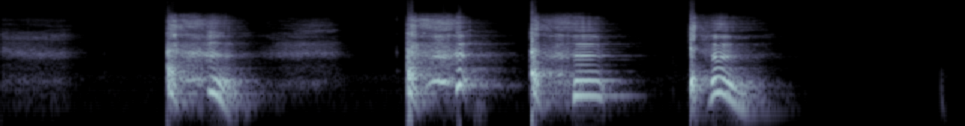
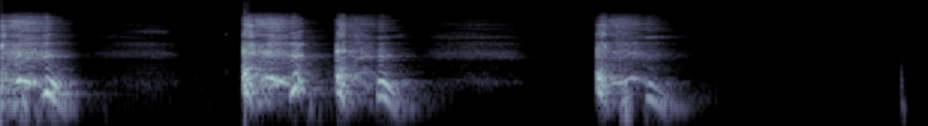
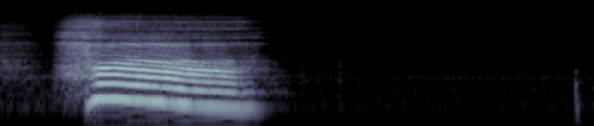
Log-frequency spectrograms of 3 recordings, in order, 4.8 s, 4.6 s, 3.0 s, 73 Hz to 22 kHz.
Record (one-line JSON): {"three_cough_length": "4.8 s", "three_cough_amplitude": 26028, "three_cough_signal_mean_std_ratio": 0.41, "cough_length": "4.6 s", "cough_amplitude": 26027, "cough_signal_mean_std_ratio": 0.4, "exhalation_length": "3.0 s", "exhalation_amplitude": 25602, "exhalation_signal_mean_std_ratio": 0.41, "survey_phase": "beta (2021-08-13 to 2022-03-07)", "age": "45-64", "gender": "Female", "wearing_mask": "No", "symptom_none": true, "smoker_status": "Never smoked", "respiratory_condition_asthma": false, "respiratory_condition_other": false, "recruitment_source": "REACT", "submission_delay": "2 days", "covid_test_result": "Negative", "covid_test_method": "RT-qPCR"}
